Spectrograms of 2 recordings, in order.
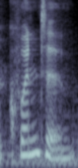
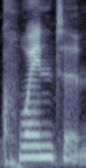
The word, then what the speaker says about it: Quenton: confusing unless you're a Quinton are you a Quinton my is very much a Quenton he wants you to say it the right way he wants you to pronounce that e but he is the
